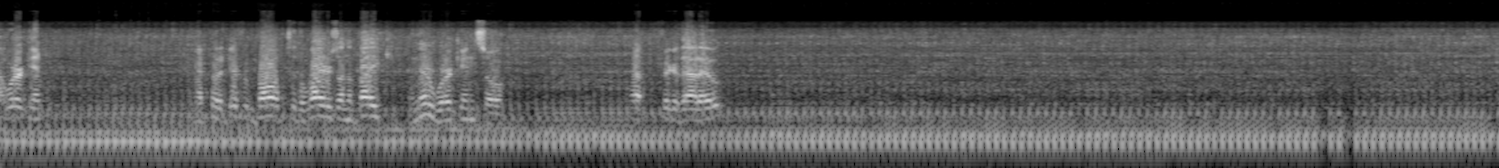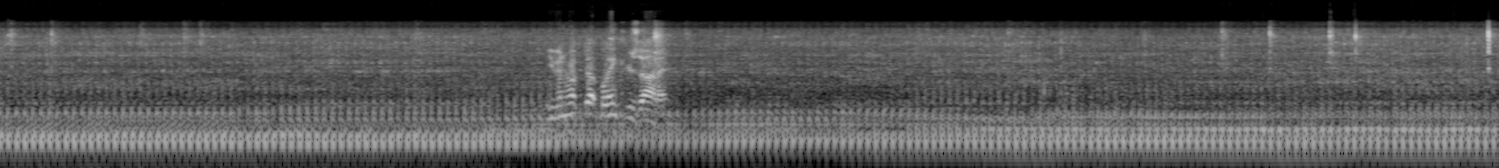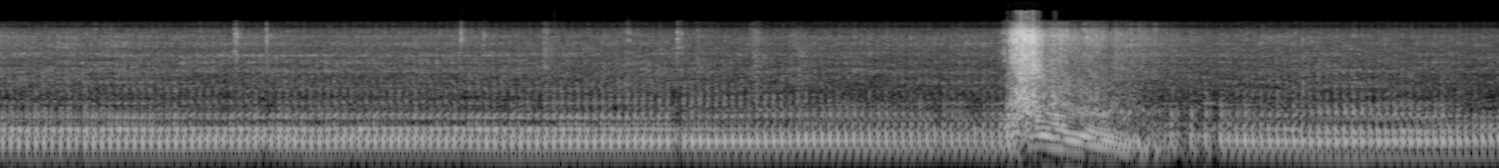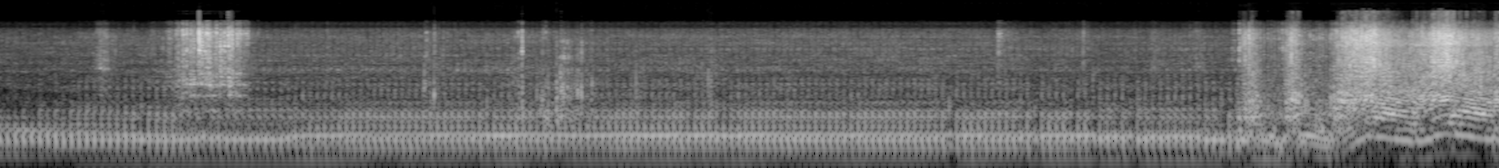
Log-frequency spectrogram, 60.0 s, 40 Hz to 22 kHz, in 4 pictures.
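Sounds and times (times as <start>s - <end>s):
dirt bike engine idling: 0.0s - 57.9s.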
